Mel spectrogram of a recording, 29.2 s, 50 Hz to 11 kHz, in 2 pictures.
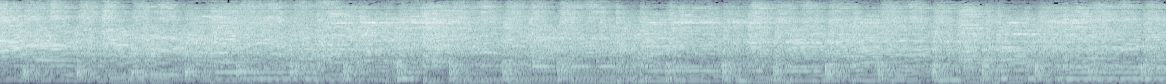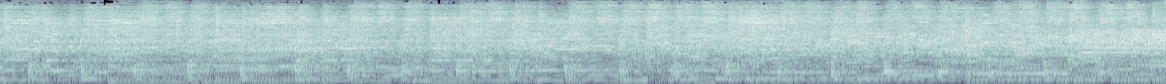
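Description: Rock music with guitar, played from a cassette on a Bang & Olufsen Beocord 5500 cassette deck through loudspeakers.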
